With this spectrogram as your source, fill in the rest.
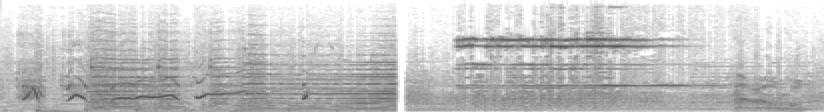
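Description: A cartoon telephone rings in a zany animated scene, bright trilling bells over a busy orchestral score, then a sustained electronic ring tone after a brief break.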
